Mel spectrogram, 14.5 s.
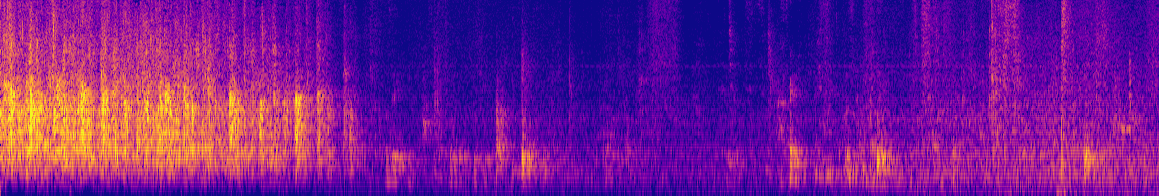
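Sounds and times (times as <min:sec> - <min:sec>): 
audience applauding in welcome: 0:00.0 - 0:04.6.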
